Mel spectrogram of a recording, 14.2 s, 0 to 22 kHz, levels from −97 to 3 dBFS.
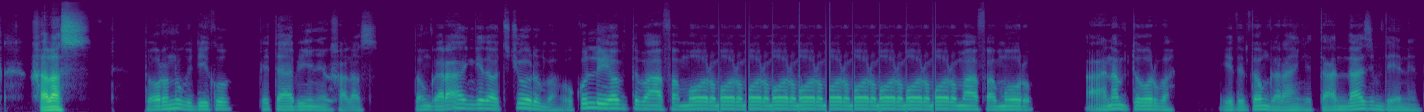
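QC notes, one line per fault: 7.18–9.59 s, CD stuck on one turn: the same 0.27 s slice of speech plays nine times in a row with a brief mute at every jump. A scratch keeps throwing the laser back one track at the same point each rotation, so the sound stutters at a fast, even rate. On the waveform the identical block repeats at a steady period, and the spectrogram shows the same pattern tiled across with thin silent gaps between copies.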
